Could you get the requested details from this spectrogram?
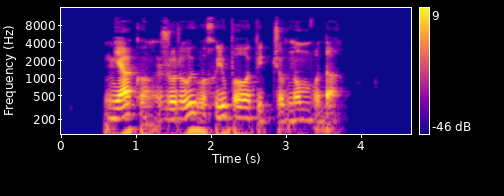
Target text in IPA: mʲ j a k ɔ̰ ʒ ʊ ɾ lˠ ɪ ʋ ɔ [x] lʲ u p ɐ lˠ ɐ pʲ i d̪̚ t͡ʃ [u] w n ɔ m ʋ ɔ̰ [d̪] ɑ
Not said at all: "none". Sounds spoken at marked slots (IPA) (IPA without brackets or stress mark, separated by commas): x, ɔ, d̪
